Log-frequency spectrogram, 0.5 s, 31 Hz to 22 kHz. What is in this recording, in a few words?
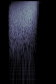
Open, Nokia E75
